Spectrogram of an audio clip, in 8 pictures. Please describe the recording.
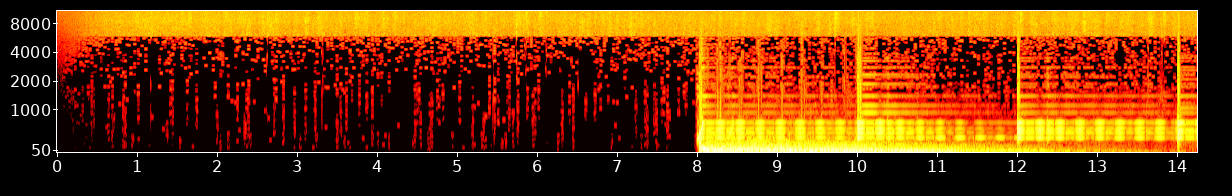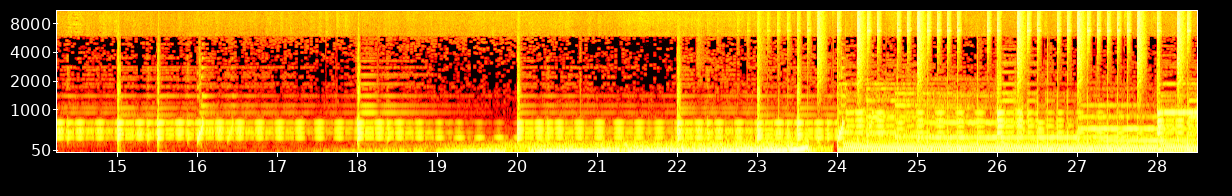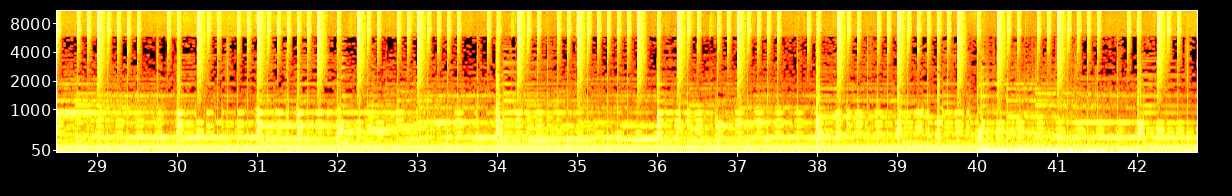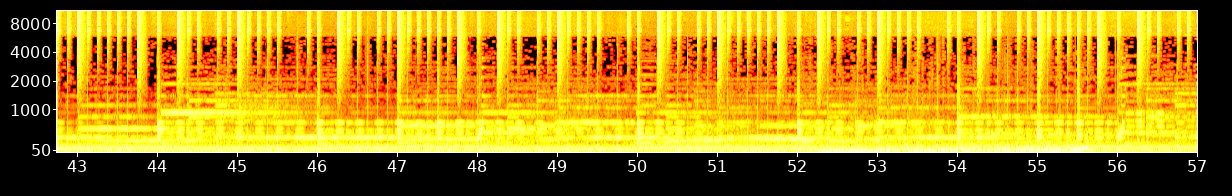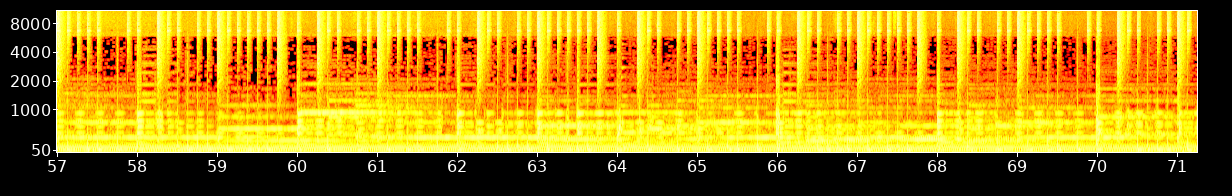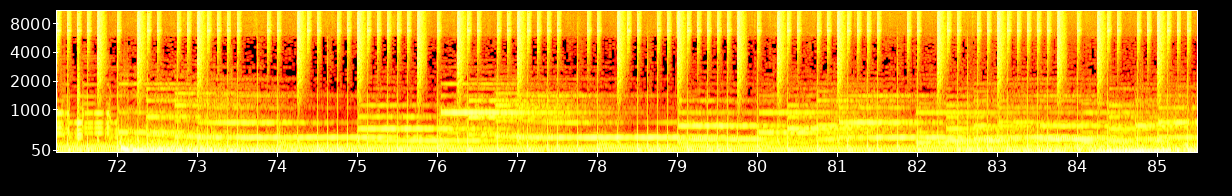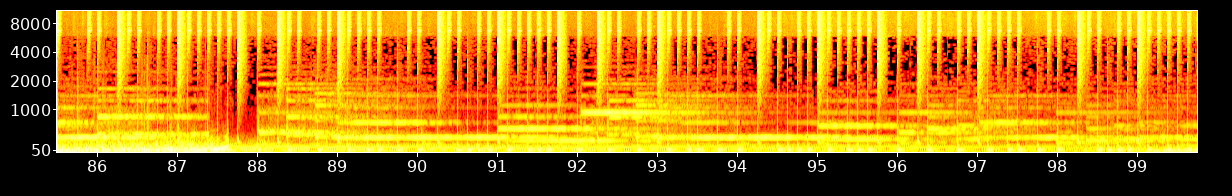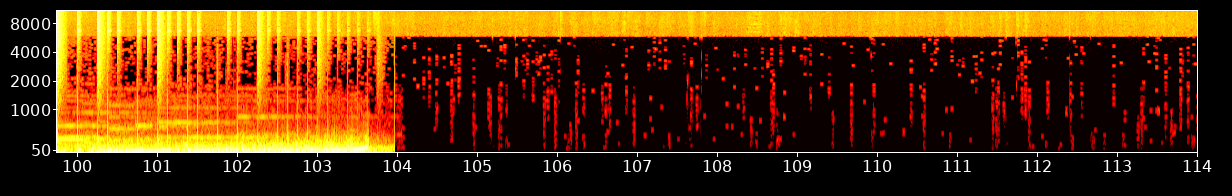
Rainy Day Sidewalking
An approximately 2 minute in length beat for backgrounds. Listen with headphones or nice speakers otherwise ambiance and bass line do not pick up. Produced with Cakewalk Sonar. Contains samples of "Harp" by Pryght One, "Rain" by Marec, and "Cinematic Boom Norm" by Herbert Boland.
120-bpm, ambient, atmospheric, background, electronica, harp, instrumental, rain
